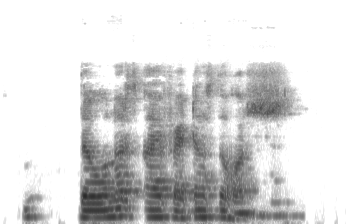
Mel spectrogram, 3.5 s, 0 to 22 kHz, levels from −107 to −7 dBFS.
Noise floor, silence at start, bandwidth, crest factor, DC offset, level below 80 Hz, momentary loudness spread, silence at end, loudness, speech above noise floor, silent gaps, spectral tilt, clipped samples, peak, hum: -69 dBFS; 0.25 s; 7 kHz; 18 dB; under 0.1%; -72 dBFS; 20 LU; 0.55 s; -34 LUFS; 36 dB; 0.65-0.77 s; -6.5 dB/octave; under 0.1%; -18 dBFS; none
